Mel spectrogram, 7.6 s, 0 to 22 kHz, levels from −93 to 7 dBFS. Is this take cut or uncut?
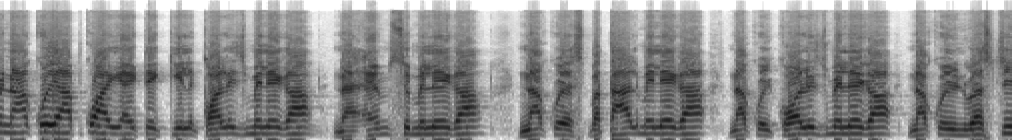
uncut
